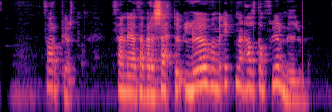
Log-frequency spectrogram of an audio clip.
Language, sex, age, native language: Icelandic, female, 30-39, Icelandic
